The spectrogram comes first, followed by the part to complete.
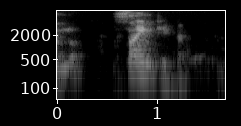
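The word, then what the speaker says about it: sine: कहते हैं हम लोग साइन थीटा। यहाँ ई जो है वो साइलेंट होता है।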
